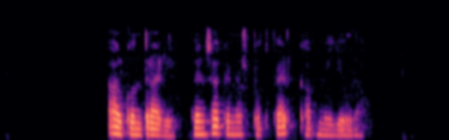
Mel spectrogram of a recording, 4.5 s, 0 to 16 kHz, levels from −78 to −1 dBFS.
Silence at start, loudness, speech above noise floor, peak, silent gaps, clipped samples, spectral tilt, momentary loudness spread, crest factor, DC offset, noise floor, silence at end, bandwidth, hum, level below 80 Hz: 1.1 s; -23 LUFS; 67 dB; -4 dBFS; none; under 0.1%; -7 dB/octave; 12 LU; 22 dB; under 0.1%; -89 dBFS; 0.85 s; 7.6 kHz; none; -62 dBFS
